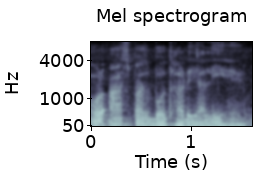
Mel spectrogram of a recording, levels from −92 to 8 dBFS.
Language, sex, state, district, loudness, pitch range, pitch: Hindi, male, Arunachal Pradesh, Lower Dibang Valley, -17 LUFS, 85-100 Hz, 90 Hz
